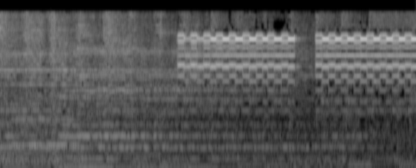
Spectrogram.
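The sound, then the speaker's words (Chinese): A mobile phone rings with a bright, repeating electronic melody, loud, the tune pulsing in steady bursts with a brief pause near the end. No one speaks. “正在这时，手机又响了。”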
